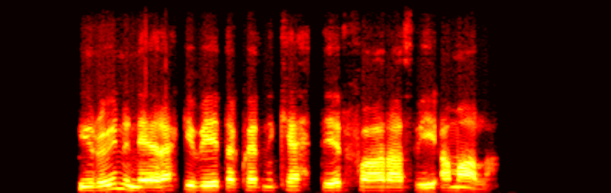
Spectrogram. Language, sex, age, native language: Icelandic, male, 40-49, Icelandic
